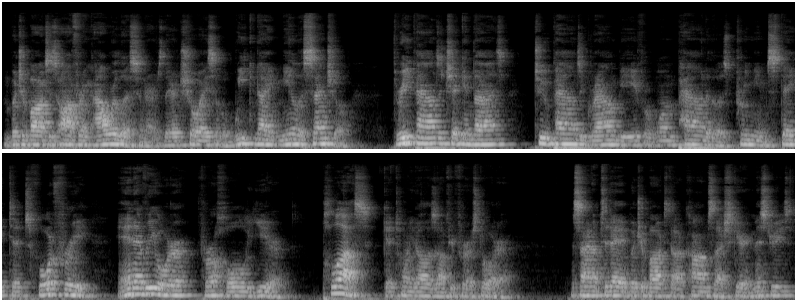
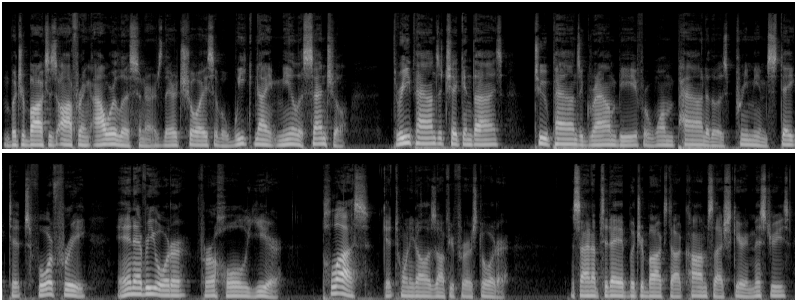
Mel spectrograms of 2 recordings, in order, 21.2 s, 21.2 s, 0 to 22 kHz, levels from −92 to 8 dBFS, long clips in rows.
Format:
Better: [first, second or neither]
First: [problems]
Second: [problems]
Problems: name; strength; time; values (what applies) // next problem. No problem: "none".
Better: second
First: off-mic speech; far // room echo; slight; dies away in 0.4 s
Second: none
